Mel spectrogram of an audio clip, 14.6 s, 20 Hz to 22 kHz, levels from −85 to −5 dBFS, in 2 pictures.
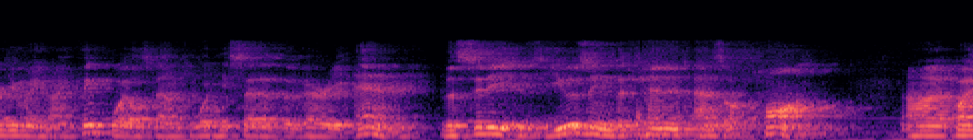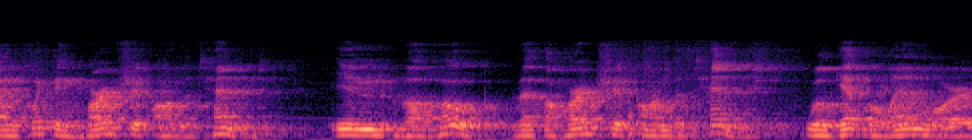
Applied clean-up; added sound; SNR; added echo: neural separator model SepFormer DNS4.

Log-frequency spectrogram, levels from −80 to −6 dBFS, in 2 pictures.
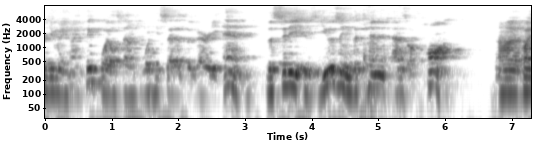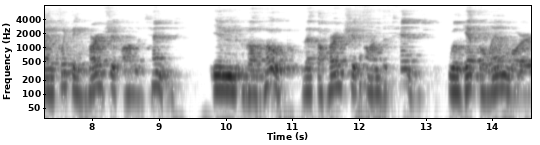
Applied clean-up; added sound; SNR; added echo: classical method WPE with log-MMSE.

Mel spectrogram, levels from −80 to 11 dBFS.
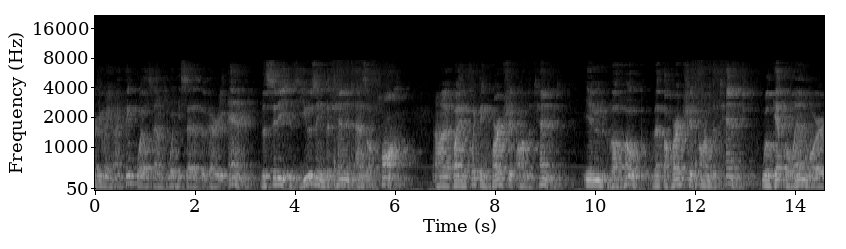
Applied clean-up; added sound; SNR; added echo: none; Printer; 14 dB; reverberation time 1.1 s.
